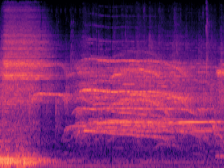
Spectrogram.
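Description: A live rock band's playing stops about a second in, then a crowd of young people cheers, shouts and whoops.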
